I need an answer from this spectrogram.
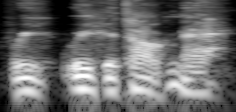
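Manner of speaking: low put-on caller voice; phone voice.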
